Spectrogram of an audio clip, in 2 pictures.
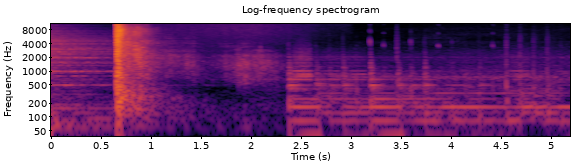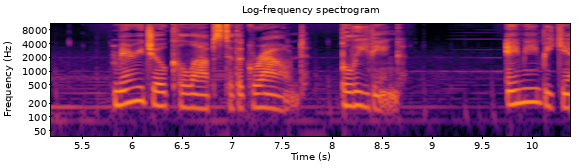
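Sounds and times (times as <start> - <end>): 
handgun gunshot: 0.6 - 2.2
speech: 5.8 - 8.8, 9.8 - 10.3.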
